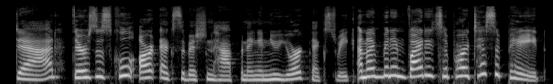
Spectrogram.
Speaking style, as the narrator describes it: I squealed while faking excitement

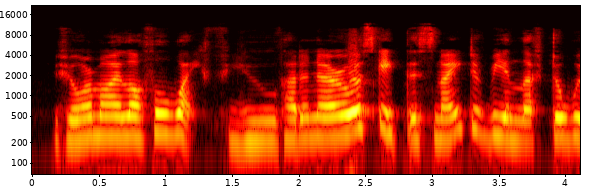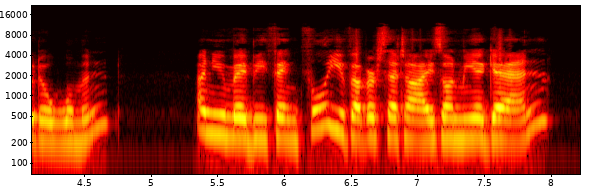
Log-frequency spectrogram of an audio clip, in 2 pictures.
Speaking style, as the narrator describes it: said the old man solemnly

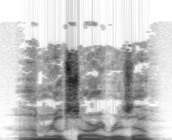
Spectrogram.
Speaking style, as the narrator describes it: I said

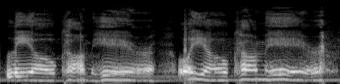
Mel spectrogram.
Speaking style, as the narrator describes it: repeating in the same raspy tone

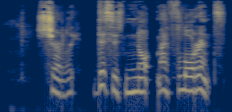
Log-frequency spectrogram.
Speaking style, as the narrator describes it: asked in a voice so stern and so unlike the loving tones that he was in the habit of hearing

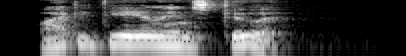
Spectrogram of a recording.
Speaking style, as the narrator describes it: I sighed

